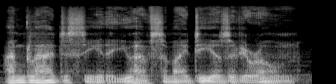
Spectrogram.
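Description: A man voicing a kindly, calm old grandfather in a storybook, speaking deliberately. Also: extremely low pitch, creaky, husky, soft background music, exaggerated voice. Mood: approving.

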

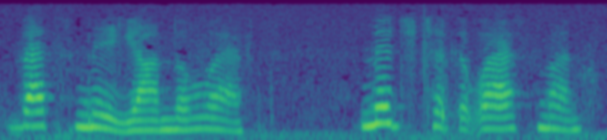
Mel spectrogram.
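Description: An actress playing an excitable, chatty young showgirl in an old American radio drama, breathless and wide-eyed. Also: on the high side, measured pace, natural voice. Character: excitable young showgirl musician, plain-spoken and impressionable. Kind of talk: 1940s-50s radio acting. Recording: muffled, hissy old radio recording.

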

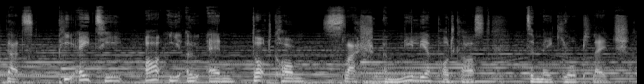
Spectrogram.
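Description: A man reading scripted end credits and announcements for a fiction podcast. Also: a little high. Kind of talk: scripted narration. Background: loud music.

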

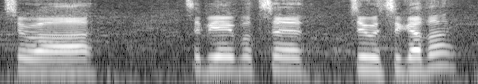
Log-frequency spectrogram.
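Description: A man's voice: high-pitched, flat delivery, fast talker, a little hiss or hum. A man speaking hesitantly, with many fillers, outdoors at a festival. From Liverpool. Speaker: podcast guest.

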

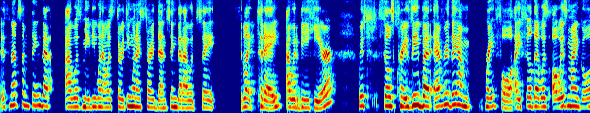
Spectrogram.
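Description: A young woman from Quebec whose first language is French, speaking English with a Quebec French accent as an interview guest, chatting casually with lots of "like" and "kinda". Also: fairly high pitch. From Quebec, Canada. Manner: chatty, many "like" and "kinda" fillers. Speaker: guest, dancer.

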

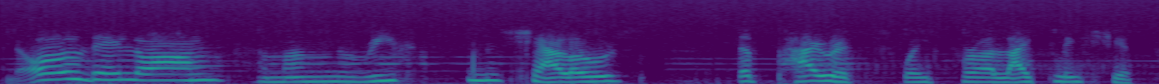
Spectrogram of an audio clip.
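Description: An actress playing a steely young woman sea captain in 1950s radio drama style, crisp, formal and authoritative. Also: medium pitch, normal speed, lightly acted. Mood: measured narrating. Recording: tinny, noisy 1950s radio broadcast.

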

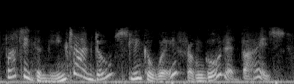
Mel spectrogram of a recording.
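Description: A woman's voice: fairly high pitch, wildly swooping pitch, moderate pace, soft background music. An American woman acting a doting, genteel older mother in a radio drama, coaxing and fussing. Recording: dull, noisy old radio broadcast.

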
